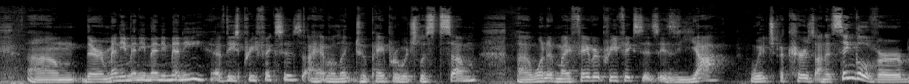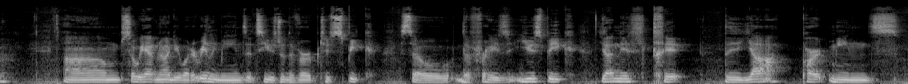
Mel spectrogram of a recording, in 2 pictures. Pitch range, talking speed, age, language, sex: 105-145 Hz, 210 wpm, 30-49, English, male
